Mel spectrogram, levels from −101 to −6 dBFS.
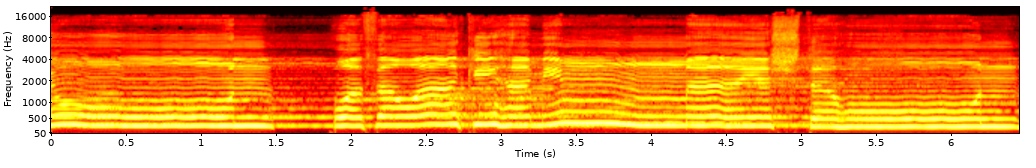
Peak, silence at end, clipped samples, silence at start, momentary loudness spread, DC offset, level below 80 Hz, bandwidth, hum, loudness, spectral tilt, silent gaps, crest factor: -2 dBFS; 0 s; under 0.1%; 0 s; 4 LU; under 0.1%; -68 dBFS; 17.5 kHz; none; -17 LUFS; -2.5 dB/octave; none; 14 dB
